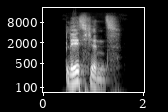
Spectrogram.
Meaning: genitive singular of Bläschen
- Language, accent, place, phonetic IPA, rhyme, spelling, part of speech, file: German, Germany, Berlin, [ˈblɛːsçəns], -ɛːsçəns, Bläschens, noun, De-Bläschens.ogg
